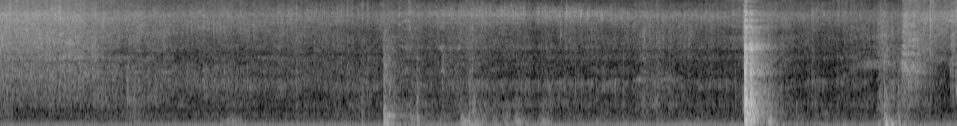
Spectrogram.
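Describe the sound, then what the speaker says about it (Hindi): Beaten eggs go into a pan of onion-tomato masala, making a soft sizzle under a few scattered clinks and scrapes of utensils. One louder clatter stands out near the end. "जो अंडे मैंने बीट करके रखे थे अब मैं इसमें वो डाल दूंगी।"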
